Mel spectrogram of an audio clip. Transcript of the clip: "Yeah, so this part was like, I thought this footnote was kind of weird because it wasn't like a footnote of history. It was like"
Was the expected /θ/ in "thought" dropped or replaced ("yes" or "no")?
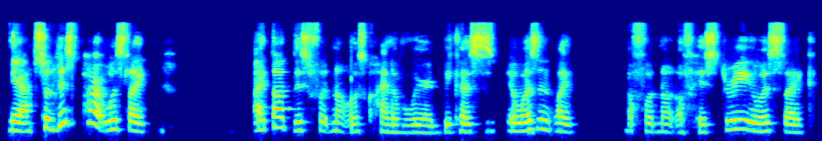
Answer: no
